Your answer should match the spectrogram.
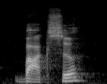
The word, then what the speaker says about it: Bucks: E, ehm, a proposito di BUCS, che si pronuncia Bucks, sì, anche perché Bucks si scrive in maniera diversa.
